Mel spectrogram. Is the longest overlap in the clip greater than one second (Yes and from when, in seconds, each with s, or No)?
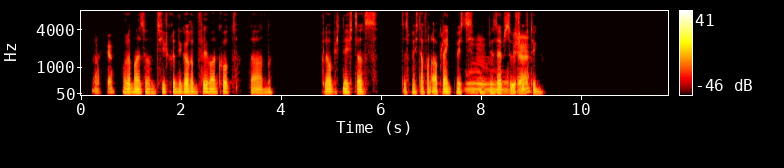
Yes, from 7.5 s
